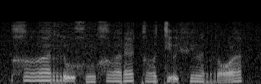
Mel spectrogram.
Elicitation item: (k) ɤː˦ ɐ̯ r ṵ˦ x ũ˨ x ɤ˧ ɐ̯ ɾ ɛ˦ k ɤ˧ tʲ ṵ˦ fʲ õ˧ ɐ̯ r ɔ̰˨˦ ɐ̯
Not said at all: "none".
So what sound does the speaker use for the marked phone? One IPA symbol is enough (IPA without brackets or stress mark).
x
